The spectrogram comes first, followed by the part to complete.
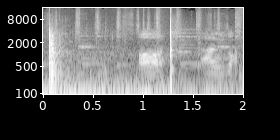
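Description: A basketball strikes the rim of an outdoor hoop with a sharp knock, followed by a second knock about a second later as it comes down.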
